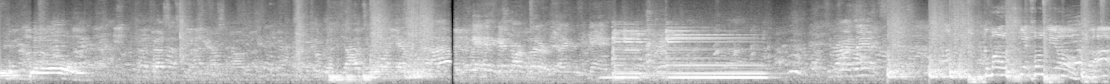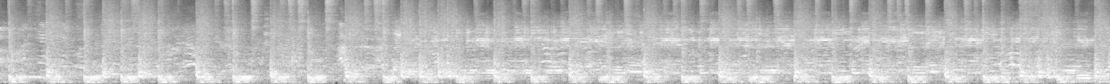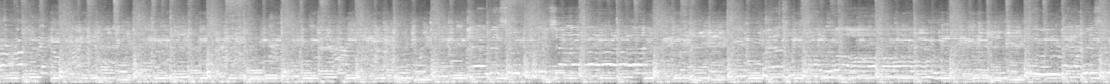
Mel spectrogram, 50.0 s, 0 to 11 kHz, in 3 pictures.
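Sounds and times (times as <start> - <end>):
live rock band playing: 0.0 - 1.5, 4.8 - 6.8, 8.9 - 12.2, 13.1 - 49.9
voices: 0.0 - 49.9
electric guitar sustained notes: 9.2 - 11.8.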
